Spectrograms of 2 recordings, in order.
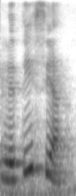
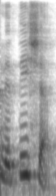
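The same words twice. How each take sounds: First: The name ends with a 'see-a' sound. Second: The name ends with a 'sha' sound.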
